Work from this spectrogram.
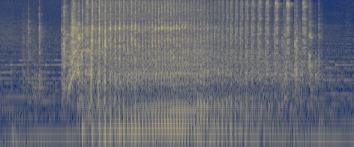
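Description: A small engine, dosed with carb cleaner, cranks with rapid rhythmic chugging, catches and runs loud and close for about three seconds before cutting out, with no talk over it.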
